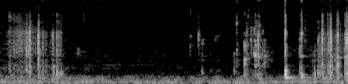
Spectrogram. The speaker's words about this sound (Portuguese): Deixa eu tomar água.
